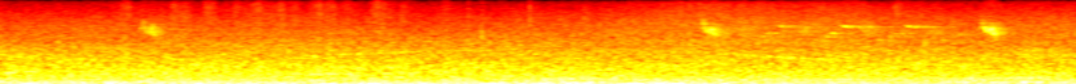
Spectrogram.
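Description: Outdoor backyard ambience: a steady low rumble, with a bird giving three short, high, falling chirps.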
